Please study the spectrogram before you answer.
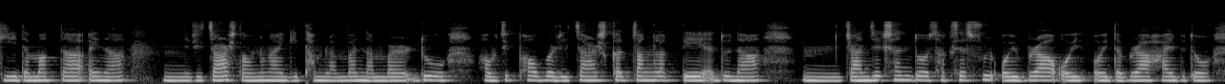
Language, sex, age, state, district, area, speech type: Manipuri, female, 30-45, Manipur, Chandel, rural, spontaneous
